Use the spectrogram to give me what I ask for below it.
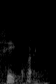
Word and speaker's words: SQL: secuenciales o no sql O no squal and sequal como quieran pronunciar los dos exponentes o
